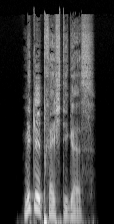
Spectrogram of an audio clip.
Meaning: strong/mixed nominative/accusative neuter singular of mittelprächtig
- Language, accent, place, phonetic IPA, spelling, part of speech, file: German, Germany, Berlin, [ˈmɪtl̩ˌpʁɛçtɪɡəs], mittelprächtiges, adjective, De-mittelprächtiges.ogg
